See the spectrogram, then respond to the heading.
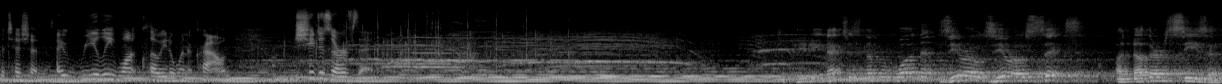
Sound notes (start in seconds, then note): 3.1 cheering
